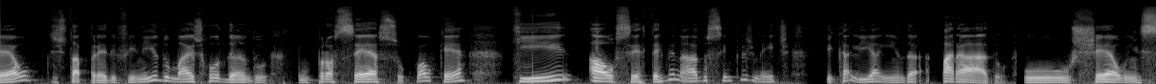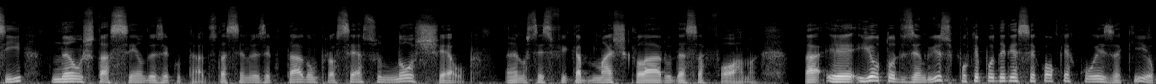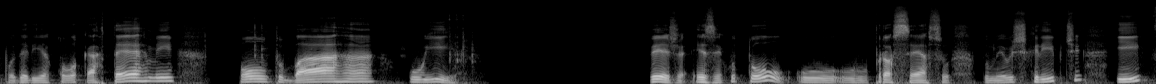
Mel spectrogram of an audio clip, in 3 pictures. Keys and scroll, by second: 20.3 Right, 20.4 Right, 20.6 Right, 20.7 Right, 20.9 Right, 21.8-22.6 BackSpace, 24.9 ., 25.3 /, 27.3 typing, 28.6 Return.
